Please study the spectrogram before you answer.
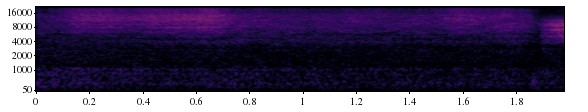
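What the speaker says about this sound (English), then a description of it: "spray with a spray adhesive" Spray adhesive hisses from an aerosol can onto an album page during mini album crafting, a steady, faint continuous spray lasting about two seconds with a brief louder burst at the end.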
